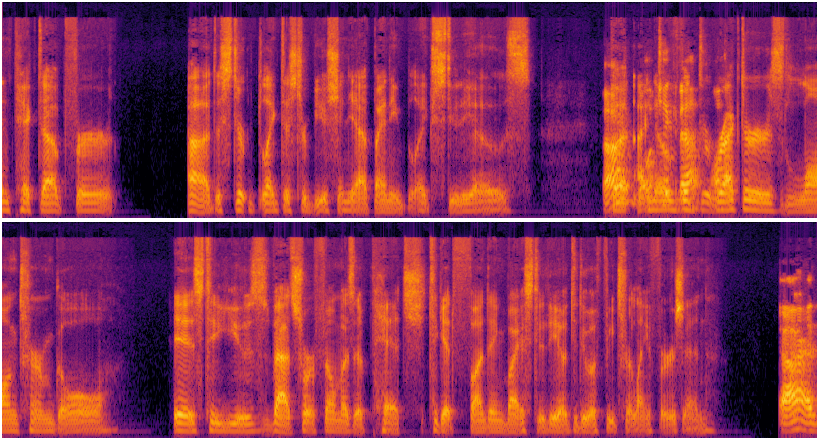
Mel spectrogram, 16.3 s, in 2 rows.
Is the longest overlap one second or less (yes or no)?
no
